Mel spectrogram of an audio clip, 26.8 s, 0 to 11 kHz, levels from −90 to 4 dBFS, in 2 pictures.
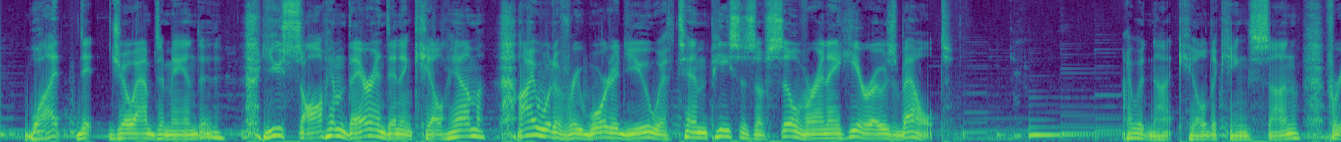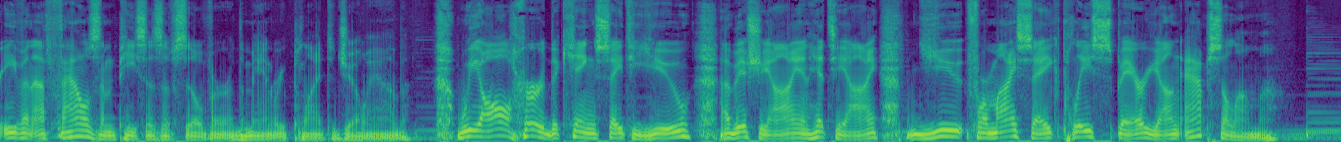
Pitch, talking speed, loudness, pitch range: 105 Hz, 145 wpm, -16 LUFS, 95-130 Hz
